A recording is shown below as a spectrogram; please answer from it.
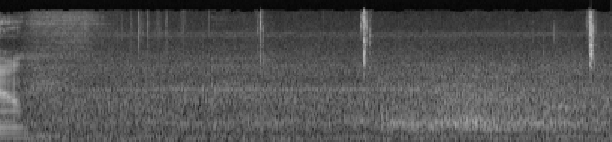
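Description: Steady outdoor background rumble, like distant traffic, growing somewhat louder in the last second and a half, with a couple of faint clicks.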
